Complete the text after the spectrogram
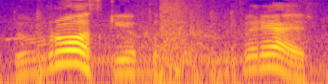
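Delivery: ordinary delivery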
